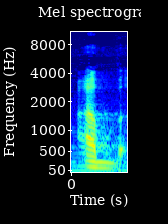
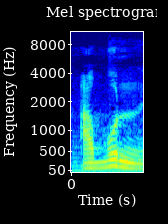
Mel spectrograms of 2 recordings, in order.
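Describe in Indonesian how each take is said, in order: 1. Kata ini berakhir dengan konsonan akhir yang mati. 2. Kata ini berakhir dengan bunyi -un yang ditambahkan. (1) "yang keduanya saya sukunkan dengan ab" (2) "Yang pertama dengan menggunakan e, tanwin"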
